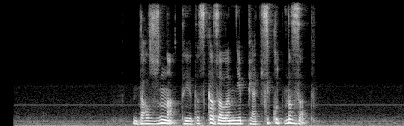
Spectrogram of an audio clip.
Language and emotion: Russian, angry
